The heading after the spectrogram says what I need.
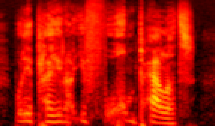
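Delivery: very high-pitched Liverpool accent. Showing how a favourite insult sounds: Scouse accent. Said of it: "really good in the Scouse accent".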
